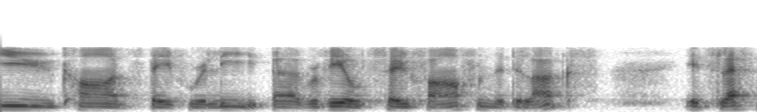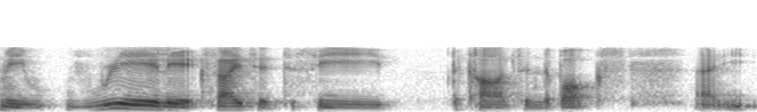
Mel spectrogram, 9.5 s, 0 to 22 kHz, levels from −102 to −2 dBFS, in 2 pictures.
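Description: No technical faults can be heard in the speech. It carries the sound of G.711 telephone coding, with the band running from about 200 Hz to 3.7 kHz and nothing above 3.8 kHz.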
